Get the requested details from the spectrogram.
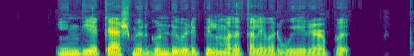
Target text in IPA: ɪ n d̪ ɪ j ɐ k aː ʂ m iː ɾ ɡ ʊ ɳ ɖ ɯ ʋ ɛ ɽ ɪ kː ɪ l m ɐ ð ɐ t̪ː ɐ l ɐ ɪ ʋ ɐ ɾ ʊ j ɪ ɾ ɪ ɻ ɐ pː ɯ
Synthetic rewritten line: ɪ n d̪ ɪ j ɐ k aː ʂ m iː ɾ ɡ ʊ ɳ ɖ ɯ ʋ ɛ ɽ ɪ pː ɪ l m ɐ ð ɐ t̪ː ɐ l ɐ ɪ ʋ ɐ ɾ ʊ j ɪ ɾ ɪ ɻ ɐ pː ɯ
